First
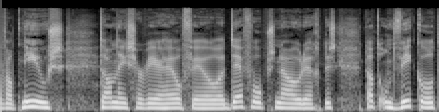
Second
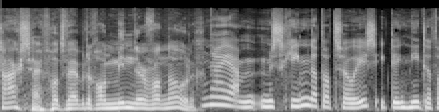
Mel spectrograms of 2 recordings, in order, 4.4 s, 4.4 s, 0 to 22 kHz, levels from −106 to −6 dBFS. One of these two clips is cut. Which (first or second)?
first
